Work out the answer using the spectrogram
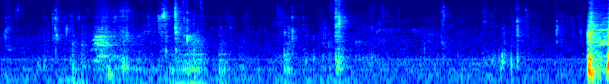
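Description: Close-miked mouth sounds of eating a saucy vegan seafood-style boil by hand: chewing and lip-smacking, with sticky, wet squishes and small clicks of food being pulled apart. A sudden louder sound comes right at the end.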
